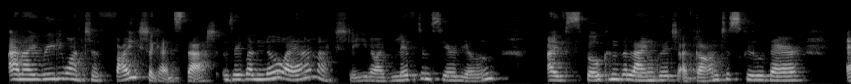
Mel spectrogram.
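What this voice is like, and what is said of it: Irish accent. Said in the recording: “my accent is Irish”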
